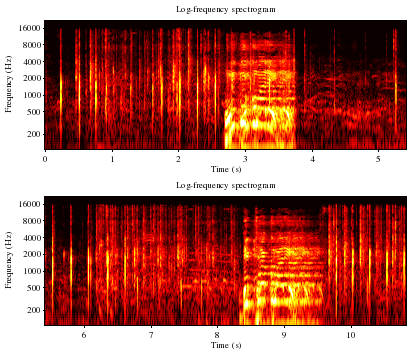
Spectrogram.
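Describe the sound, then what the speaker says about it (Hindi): An audience at a cultural program for Chitragupta Puja claps in two short, loud bursts. Between them, a presenter reads out names over a microphone. "जोरदार ताली"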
